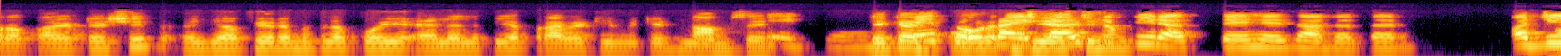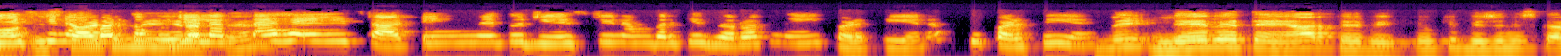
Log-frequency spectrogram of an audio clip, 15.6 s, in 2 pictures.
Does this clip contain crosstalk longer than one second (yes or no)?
yes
